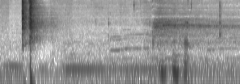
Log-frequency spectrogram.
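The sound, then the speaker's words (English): A drink can is cracked open: one sharp, loud pop at the start, then a soft, steady hiss, with a few faint clinks and rustles about a second later. “As I open my next.”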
